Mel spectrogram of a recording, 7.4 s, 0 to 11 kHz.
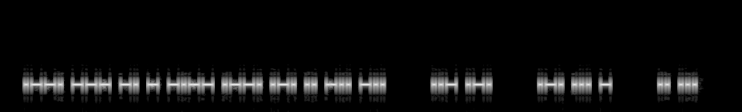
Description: Morse code, heard as a keyed tone, about 33 wpm, 700 Hz. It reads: PONTYPRIDD UR RST IS
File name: UK MASTER QSOs TRAINING / 35WPM / UK MASTER QSOs 0036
